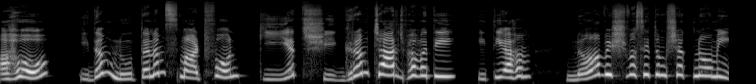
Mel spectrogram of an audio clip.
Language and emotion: Sanskrit, surprised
